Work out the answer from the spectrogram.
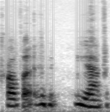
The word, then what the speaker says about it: Chava: mother of life, and I'm actually pronouncing Shava wrong, but for the sake of English Americanizing it, we'll use that. I say it Shava made. That's how I pronounce this. But in Hebrew, I think it's like Chava.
